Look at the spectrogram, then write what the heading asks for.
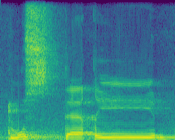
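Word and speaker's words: مستقيم: mustqim mutasyadid berlebihan mutasyaddidnya Pertama eh seakan-akan huruf q itu Ada gesekan mustim ya mustim ya barangkali mungkin dulu tahsidnya seperti itu maka kita katakan ini terlalu berlebih berlebihan pengucapan huruf q cukup Pada makhrajnya cukup pada makhrajnya kemudian keluarkan hurufnya Q Q tidak perlu digesek Q tidak perlu cukup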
